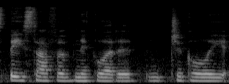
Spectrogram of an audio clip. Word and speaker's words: Ceccoli: based off of nicoleta choli I think that's how you say it some people say it's sioli I think it's choli um but it's based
